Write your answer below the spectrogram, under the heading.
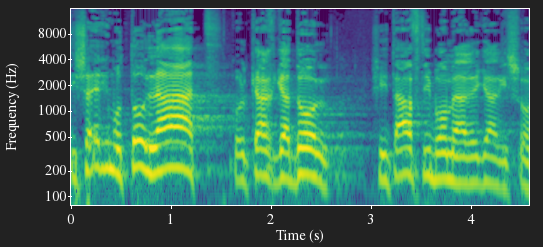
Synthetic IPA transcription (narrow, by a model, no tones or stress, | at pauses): t̪iʃae̞ʁimo̞t̪o̞laːt̪ko̞lkaχɡad̪o̞l | ʃeit̪aavt̪ibo̞meaʁe̞ɡaːʁiʃo̞n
